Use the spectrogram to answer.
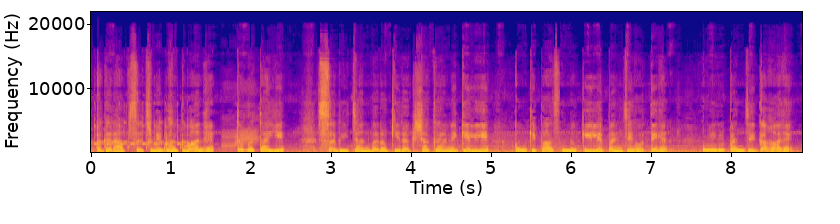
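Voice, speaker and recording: Woman voicing a high-pitched naive talking cow. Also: a little slow, over music. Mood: questioning. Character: talking cow, female, naive but stubborn and suspicious. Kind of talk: animated children's moral story.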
